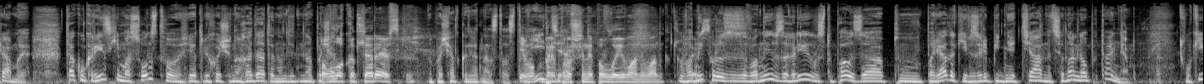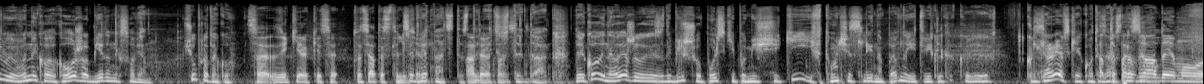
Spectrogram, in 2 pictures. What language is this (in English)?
Ukrainian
